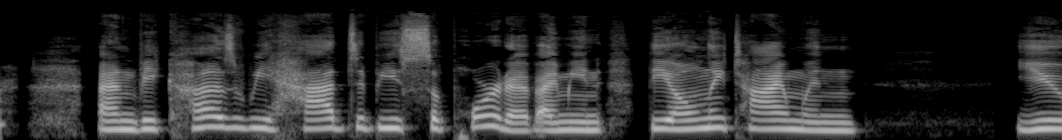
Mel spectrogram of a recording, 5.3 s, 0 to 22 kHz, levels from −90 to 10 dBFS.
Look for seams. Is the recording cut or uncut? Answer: cut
